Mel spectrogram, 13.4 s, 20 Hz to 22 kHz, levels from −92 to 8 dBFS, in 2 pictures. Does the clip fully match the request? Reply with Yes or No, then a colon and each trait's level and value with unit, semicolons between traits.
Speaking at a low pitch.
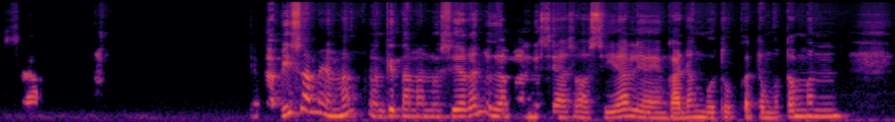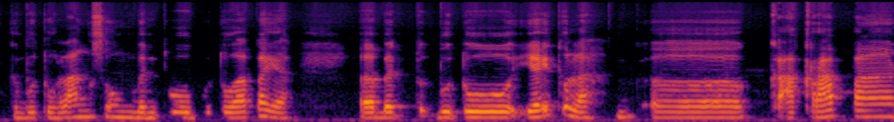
No: high, 190 Hz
